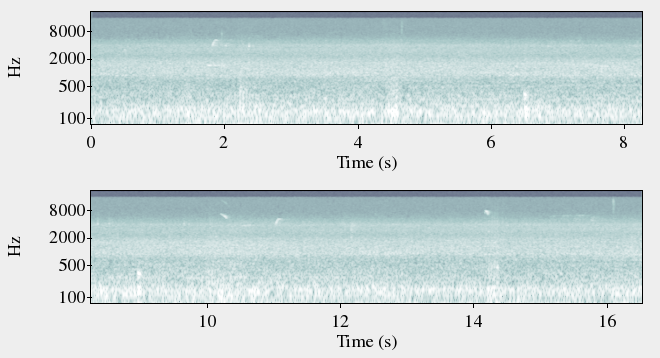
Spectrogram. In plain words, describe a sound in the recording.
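A small bird chirps now and then.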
